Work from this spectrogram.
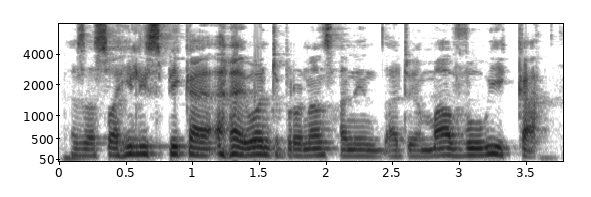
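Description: A man's voice: medium pitch, fairly even intonation, fairly quick, mellow, slight background noise. A man in his thirties with a Kenyan accent, chatting casually as a reaction host, easygoing and chuckling. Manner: easygoing, gestures a lot, chuckles. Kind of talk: casual chat. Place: small indoor room. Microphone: headphones and desk mic.

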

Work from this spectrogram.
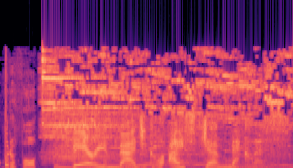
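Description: An actress voicing a dainty, friendly young ice genie in a children's cartoon, with a bubbly, dramatic manner. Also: female voice, mid-range voice, slow pace, over music. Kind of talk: animated children's cartoon acting.

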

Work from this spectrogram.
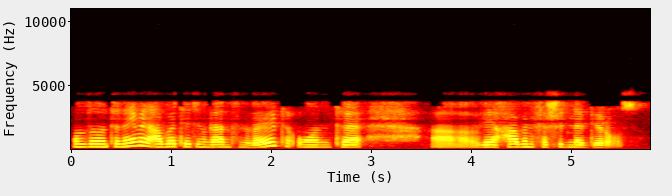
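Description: Female call centre agent, non-native speaker, halting delivery, medium pitch, narrowband phone sound. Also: gravelly. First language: not German. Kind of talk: phone sales call, step-by-step instructions. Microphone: telephone. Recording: muffled narrowband phone line.

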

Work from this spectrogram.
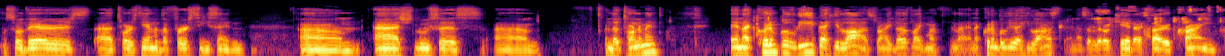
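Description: Man, husky voice, panel host, relaxed storyteller, video call from home. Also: mid-range voice, normal speed, rough recording. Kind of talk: casual panel discussion. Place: room at home, indoors.

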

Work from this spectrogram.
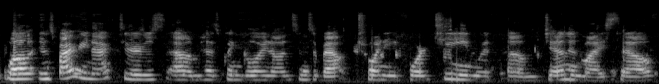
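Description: A woman's voice: medium pitch, fairly bright tone, slight background noise, rough recording. An older woman, a guest on a video call, explaining her acting program in a friendly way. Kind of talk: casual video call chat.

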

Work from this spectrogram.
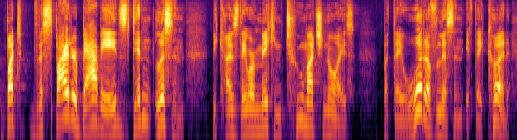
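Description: Male narrator, bright and forceful, highly varied pitch, mock-dramatic storybook delivery.

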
